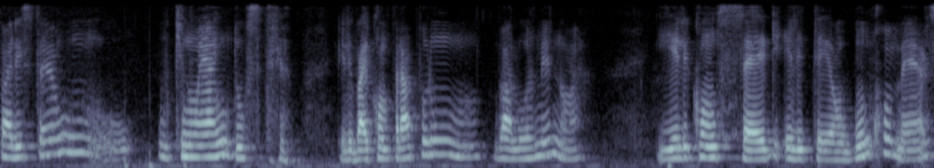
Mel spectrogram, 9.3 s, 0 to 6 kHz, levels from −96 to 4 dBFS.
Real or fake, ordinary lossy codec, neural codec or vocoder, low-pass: real; none; none; 5.4 kHz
